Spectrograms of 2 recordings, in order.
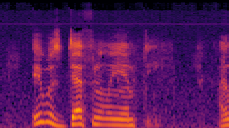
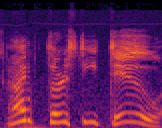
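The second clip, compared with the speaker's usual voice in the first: booming; 7 semitones higher, 4 dB louder, slower than usual. A narrator's reading. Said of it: "a voice boomed".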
